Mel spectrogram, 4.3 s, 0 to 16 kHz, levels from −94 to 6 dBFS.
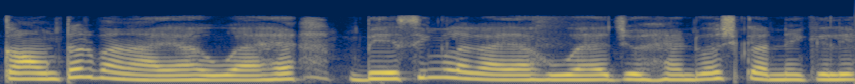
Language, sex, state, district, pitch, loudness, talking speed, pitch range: Hindi, male, Jharkhand, Garhwa, 225 Hz, -13 LUFS, 195 wpm, 215-255 Hz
